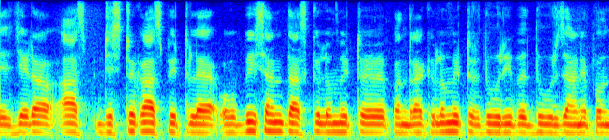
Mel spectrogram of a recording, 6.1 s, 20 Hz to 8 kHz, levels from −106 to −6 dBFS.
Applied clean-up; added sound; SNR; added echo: none; none; none; none.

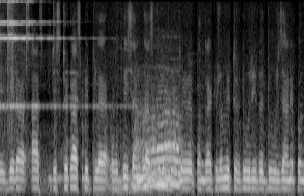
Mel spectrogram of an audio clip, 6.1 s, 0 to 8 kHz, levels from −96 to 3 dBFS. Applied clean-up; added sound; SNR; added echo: neural mask model RNNoise.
